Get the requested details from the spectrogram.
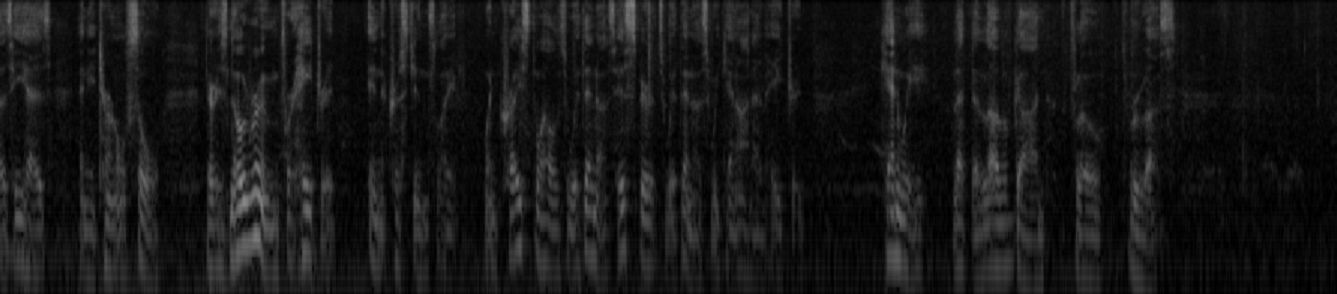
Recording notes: Message preached at Word of Hope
